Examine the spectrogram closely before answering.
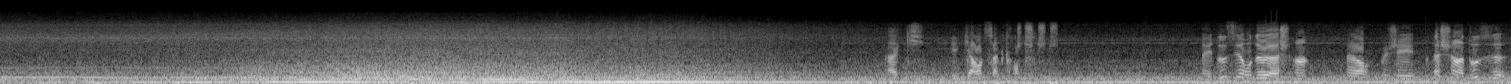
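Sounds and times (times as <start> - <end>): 
aircraft engine droning before takeoff: 0.0 - 15.1
speech: 9.7 - 10.5, 12.2 - 15.1.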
